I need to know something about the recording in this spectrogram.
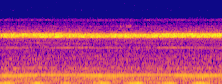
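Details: A high, level cricket trill fills the night air, never breaking, with a humming refrigerator and a gentle low pulse underneath.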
